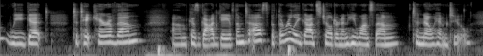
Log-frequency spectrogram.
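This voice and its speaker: A woman with a high pitch and ordinary pitch variation talks at a moderate pace on a very clean recording with a silent background. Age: 30s. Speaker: church children's ministry leader. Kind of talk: interview conversation.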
